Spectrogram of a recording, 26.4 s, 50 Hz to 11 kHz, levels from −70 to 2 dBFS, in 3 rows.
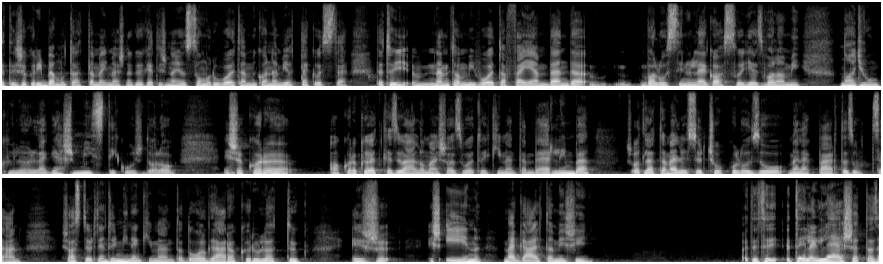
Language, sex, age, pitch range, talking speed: Hungarian, female, 20-39, 150-190 Hz, 160 wpm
